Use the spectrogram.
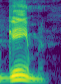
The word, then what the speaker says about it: Gaiman: were mispronouncing them and we're mispronouncing neil gaiman gaiman yes it's gaming all right so is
